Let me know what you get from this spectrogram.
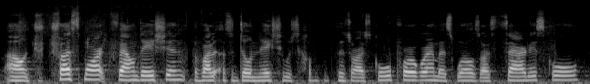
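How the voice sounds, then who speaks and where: A woman's voice: lowish voice, fairly even intonation, brisk, darkish tone. An American woman giving conversational interview answers as a program leader, earnest and emphatic, often repeating phrases for weight. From Philadelphia, United States. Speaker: interview guest, youth STEM program leader.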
